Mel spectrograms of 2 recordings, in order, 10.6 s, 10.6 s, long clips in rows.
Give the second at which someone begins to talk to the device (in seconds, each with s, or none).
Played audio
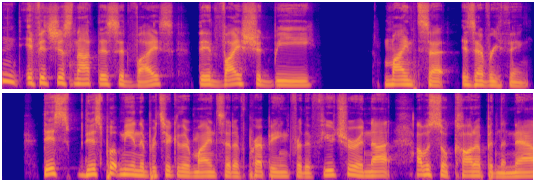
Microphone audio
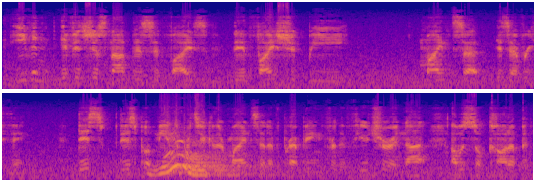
6.7 s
